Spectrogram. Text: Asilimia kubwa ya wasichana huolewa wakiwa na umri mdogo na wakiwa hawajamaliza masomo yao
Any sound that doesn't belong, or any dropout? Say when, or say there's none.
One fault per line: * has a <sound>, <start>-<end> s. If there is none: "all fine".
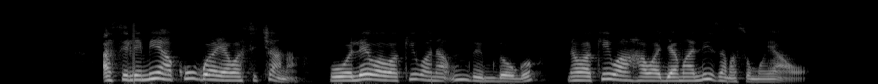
all fine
